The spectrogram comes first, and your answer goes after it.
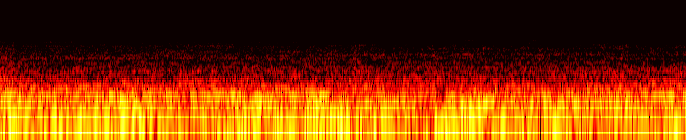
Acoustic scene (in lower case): elevator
